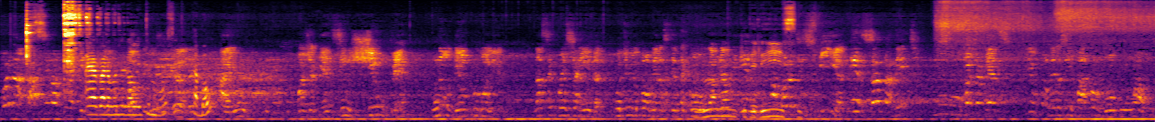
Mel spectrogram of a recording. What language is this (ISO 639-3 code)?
por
